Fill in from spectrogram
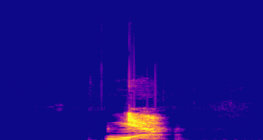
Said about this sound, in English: Pardon me. I'm sorry. I've got this horrible cough and it's like, I'm on the end of what I was feeling like yesterday.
